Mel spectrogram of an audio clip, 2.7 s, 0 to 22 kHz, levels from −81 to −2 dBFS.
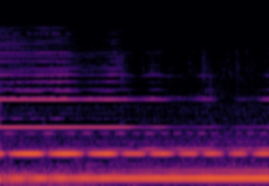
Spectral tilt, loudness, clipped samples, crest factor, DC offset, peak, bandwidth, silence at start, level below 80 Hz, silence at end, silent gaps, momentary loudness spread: -5.5 dB/octave; -34 LUFS; under 0.1%; 12 dB; under 0.1%; -22 dBFS; 13.5 kHz; 0 s; -58 dBFS; 0 s; none; 3 LU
